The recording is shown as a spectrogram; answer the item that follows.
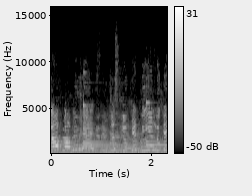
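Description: Several voices talking over one another, with a steady high tone held underneath.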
